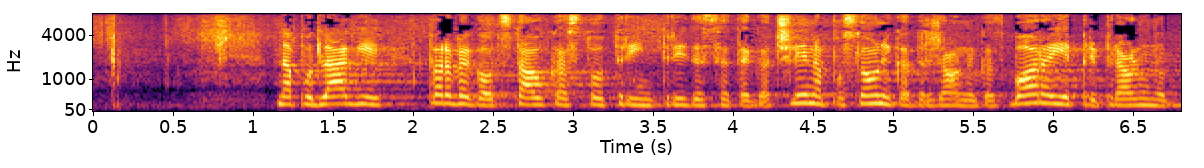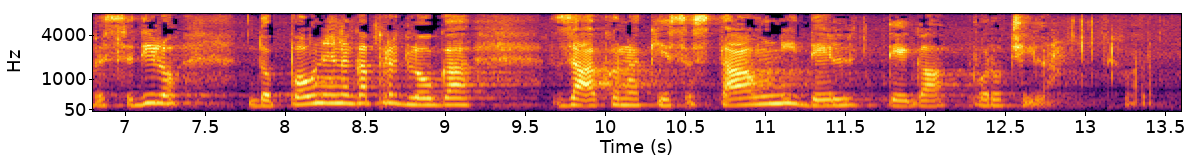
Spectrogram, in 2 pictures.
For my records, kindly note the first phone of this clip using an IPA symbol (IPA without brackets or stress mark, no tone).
n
